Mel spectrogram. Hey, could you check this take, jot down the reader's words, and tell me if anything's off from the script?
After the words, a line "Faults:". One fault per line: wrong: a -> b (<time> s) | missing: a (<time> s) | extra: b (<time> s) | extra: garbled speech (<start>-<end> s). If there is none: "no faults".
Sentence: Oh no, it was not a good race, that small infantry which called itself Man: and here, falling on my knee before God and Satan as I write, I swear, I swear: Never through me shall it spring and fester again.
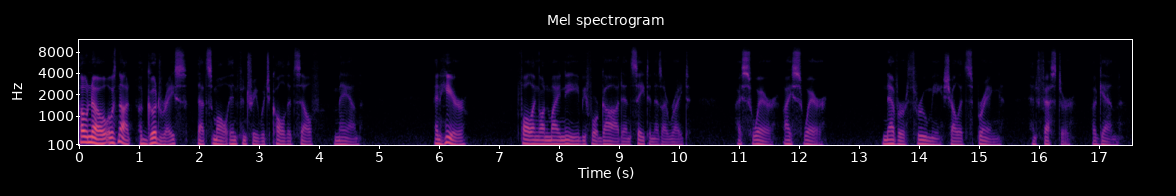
Oh no, it was not a good race, that small infantry which called itself Man: and here, falling on my knee before God and Satan as I write, I swear, I swear: Never through me shall it spring and fester again.
Faults:
no faults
